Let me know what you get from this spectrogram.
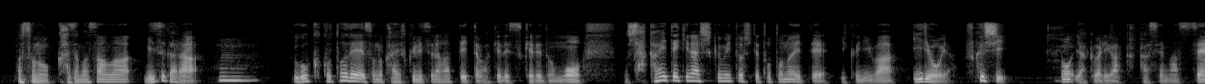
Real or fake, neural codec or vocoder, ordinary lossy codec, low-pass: real; none; none; 7.2 kHz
